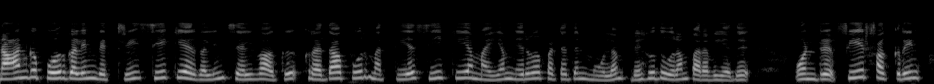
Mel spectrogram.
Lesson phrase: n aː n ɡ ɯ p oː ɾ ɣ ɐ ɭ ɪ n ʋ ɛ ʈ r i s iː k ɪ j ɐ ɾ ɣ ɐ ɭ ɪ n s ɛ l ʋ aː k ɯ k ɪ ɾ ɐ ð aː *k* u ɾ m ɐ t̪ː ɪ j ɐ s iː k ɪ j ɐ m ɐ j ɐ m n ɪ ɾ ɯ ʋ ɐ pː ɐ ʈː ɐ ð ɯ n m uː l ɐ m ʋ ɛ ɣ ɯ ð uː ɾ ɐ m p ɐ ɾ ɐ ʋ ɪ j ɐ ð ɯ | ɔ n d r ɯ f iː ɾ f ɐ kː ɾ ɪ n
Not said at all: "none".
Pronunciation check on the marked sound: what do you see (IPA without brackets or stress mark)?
p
